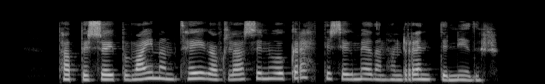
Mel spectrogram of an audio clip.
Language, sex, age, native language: Icelandic, female, 20-29, Icelandic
